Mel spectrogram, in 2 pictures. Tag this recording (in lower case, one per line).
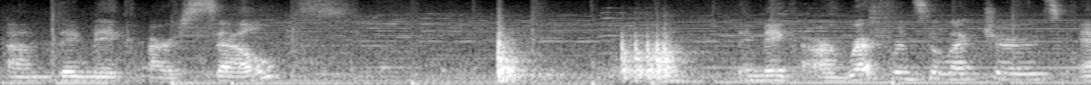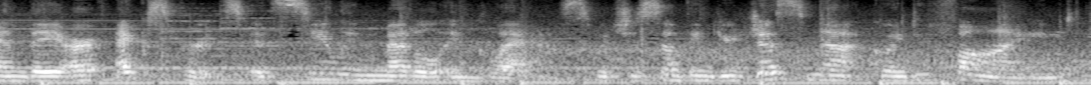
music
speech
